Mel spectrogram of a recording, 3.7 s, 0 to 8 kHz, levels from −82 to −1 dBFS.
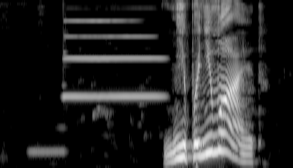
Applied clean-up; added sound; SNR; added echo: classical method Wiener filter.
